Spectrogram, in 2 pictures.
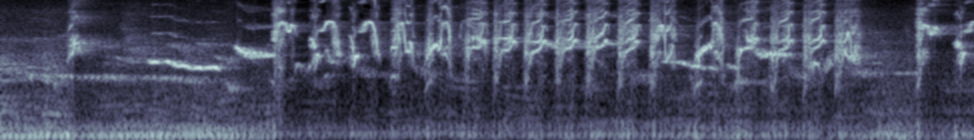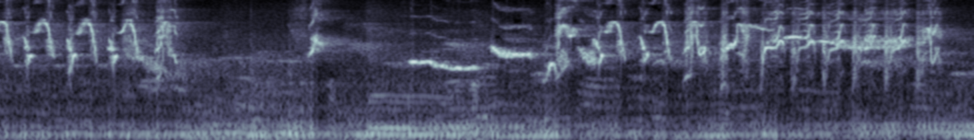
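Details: Oriental magpie-robin singing hard with tail spread: a few opening whistles, then two long bouts of fast, pulsing chatter full of high sharp notes, separated by a short gap.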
